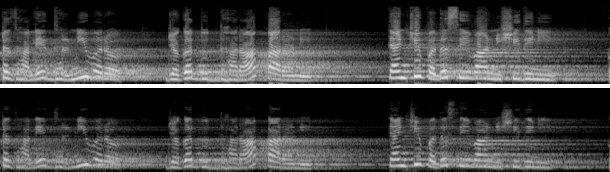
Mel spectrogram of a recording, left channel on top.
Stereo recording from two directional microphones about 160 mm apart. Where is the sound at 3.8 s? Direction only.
50° left (ahead or behind).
